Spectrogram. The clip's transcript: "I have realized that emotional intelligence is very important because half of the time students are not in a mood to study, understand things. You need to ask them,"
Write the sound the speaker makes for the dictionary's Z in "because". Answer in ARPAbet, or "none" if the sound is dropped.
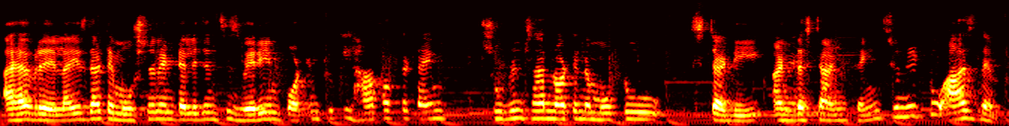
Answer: none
